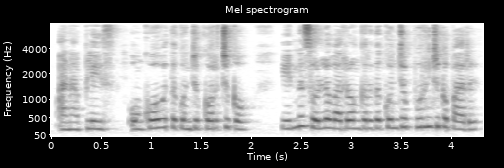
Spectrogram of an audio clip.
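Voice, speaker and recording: Someone playing a calm pleading cartoon man. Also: high voice, quick pace. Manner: pleading, gentle.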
